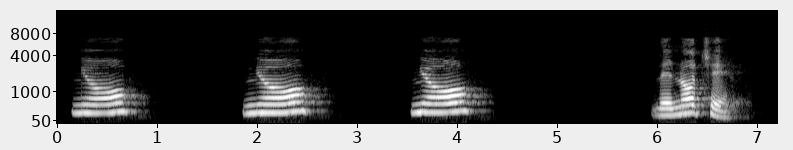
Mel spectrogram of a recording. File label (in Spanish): No noche mixteco; vocabulario palabras en mixteco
